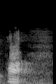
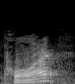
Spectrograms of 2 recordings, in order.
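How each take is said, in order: First: The name has no r sound in it. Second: The name has an added curled r sound. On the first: The speaker calls it right. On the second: The speaker calls it wrong.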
